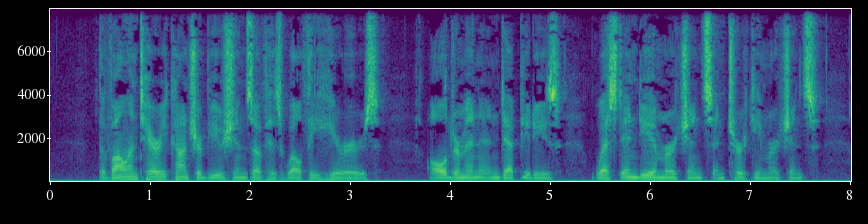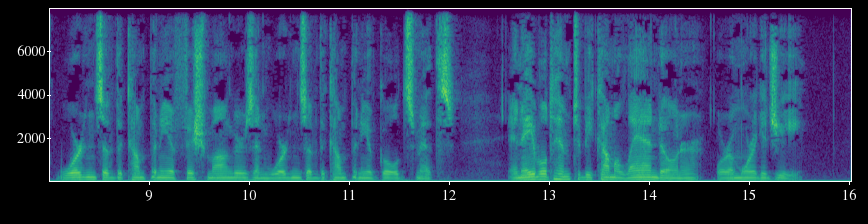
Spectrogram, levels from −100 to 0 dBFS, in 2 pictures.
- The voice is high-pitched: No, low, 100 Hz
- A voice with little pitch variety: Yes, narrow, 2.1 semitones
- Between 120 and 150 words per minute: Yes, average, 140 wpm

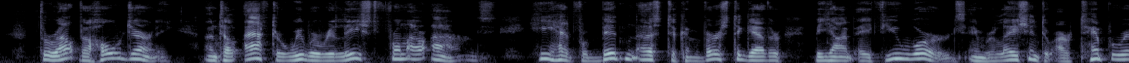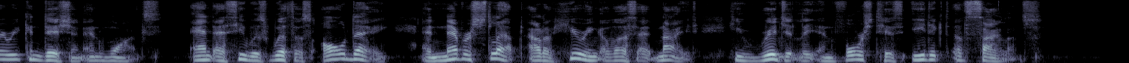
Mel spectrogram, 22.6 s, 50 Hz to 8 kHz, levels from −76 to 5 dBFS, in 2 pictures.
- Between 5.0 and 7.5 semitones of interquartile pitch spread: Yes, average, 5.3 semitones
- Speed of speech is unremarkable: Yes, average, 150 wpm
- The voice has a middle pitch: Yes, medium, 145 Hz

